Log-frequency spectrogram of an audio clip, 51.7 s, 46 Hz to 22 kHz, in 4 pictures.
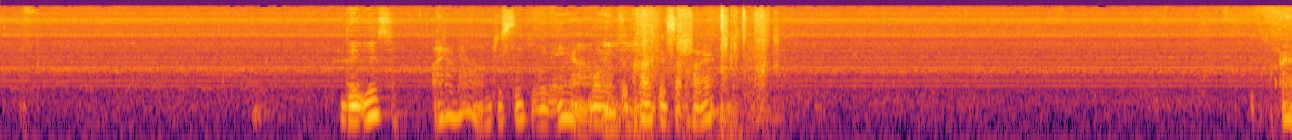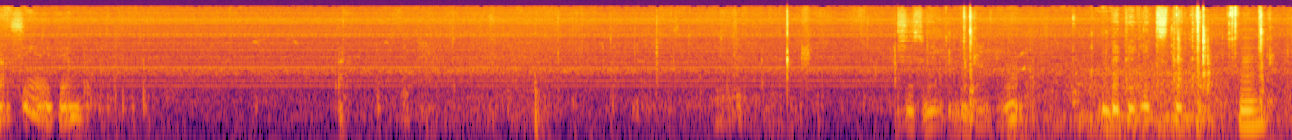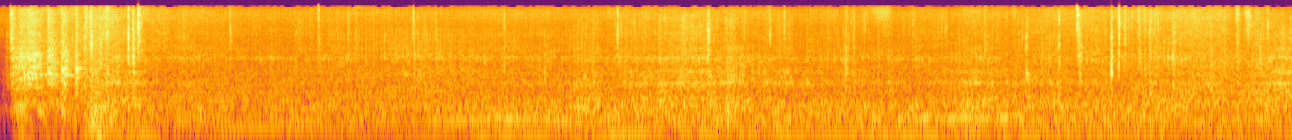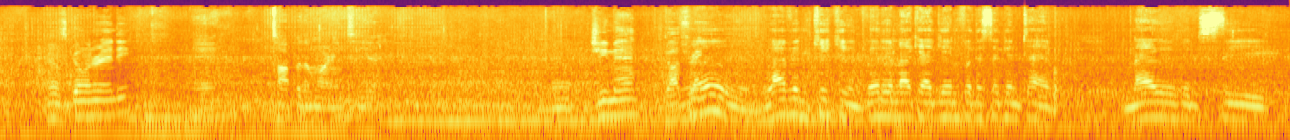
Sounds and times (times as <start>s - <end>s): Speech: 3.4s - 7.2s, 12.8s - 14.0s, 21.8s - 23.2s, 23.9s - 25.6s, 39.2s - 40.1s, 40.7s - 42.6s, 44.3s - 49.4s, 50.0s - 51.6s.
